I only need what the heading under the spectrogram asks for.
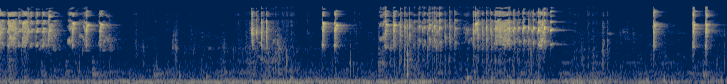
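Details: Short bursts of piercing, high chirps from Fischer's lovebirds, including a sustained screechy chatter near the middle, with quiet intervals between outbursts.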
